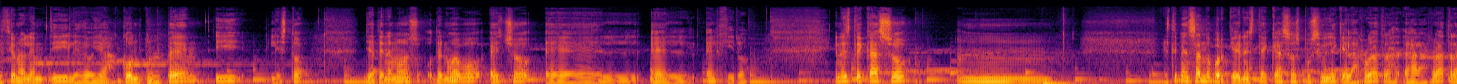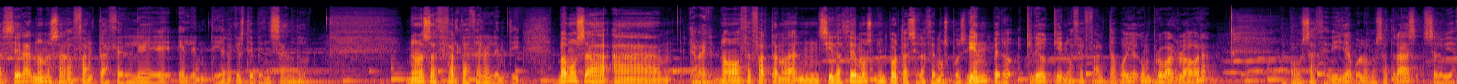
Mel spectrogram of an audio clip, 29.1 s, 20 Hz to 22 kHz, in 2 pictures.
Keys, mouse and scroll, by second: 1.5 ctrl+p, 3.3-4.1 middle drag, 4.1 right click, 5.1-8.8 drag, 8.8 ctrl+z, 27.5 /, 28.2-29.1 middle drag.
